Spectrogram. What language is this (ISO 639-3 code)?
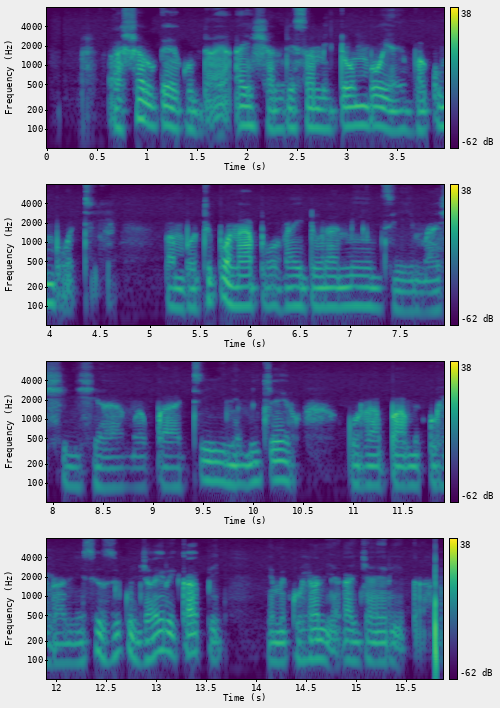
ndc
